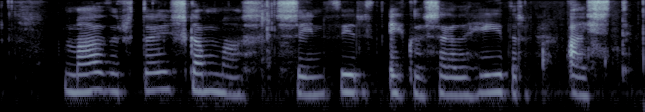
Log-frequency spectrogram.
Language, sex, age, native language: Icelandic, female, 18-19, Thai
